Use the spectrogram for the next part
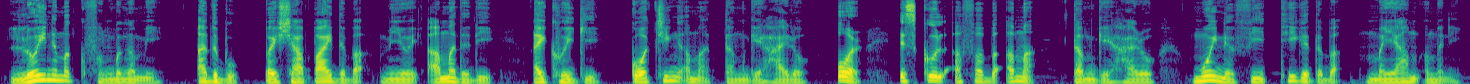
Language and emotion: Manipuri, neutral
